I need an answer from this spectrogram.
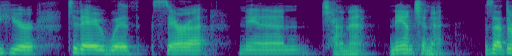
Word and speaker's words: Nanchanett: Nanchanett. Is that the right way to say it? Nanchanett, you were close. Nanchanett.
